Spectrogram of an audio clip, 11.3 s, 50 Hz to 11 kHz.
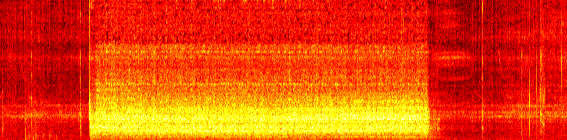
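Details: Kohler Magnum 20 engine on a Wizard garden tractor, second start after repairs, battery on charger boost: starter churns steadily about seven seconds without a single firing catch; cranks but won't start, carburetor suspected.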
